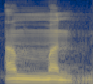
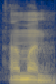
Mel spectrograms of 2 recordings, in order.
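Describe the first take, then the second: First: The m sound is held long and doubled. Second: The m sound is short and single. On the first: "dengan mentasydid huruf mim" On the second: "dengan tidak mentasydid mim"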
